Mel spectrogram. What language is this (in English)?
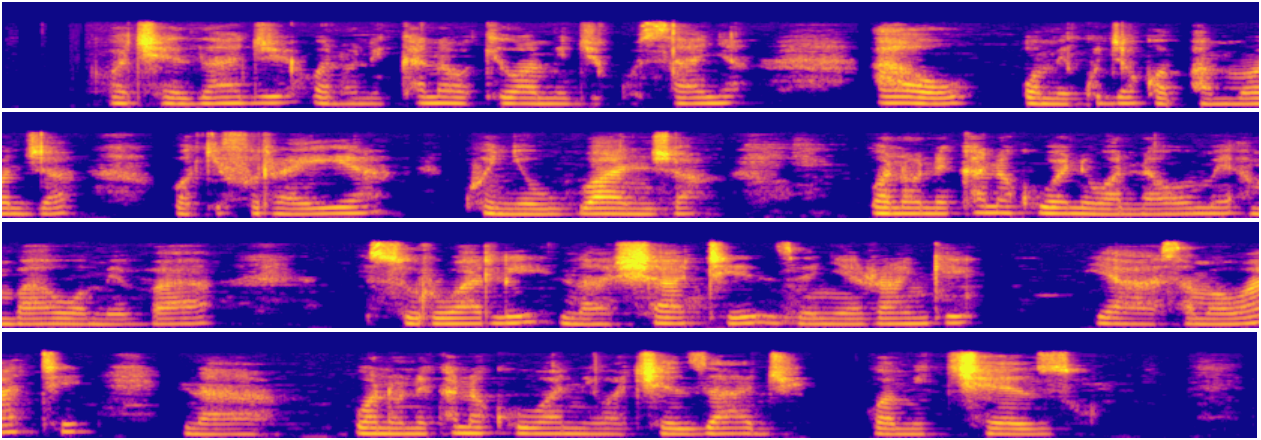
Swahili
